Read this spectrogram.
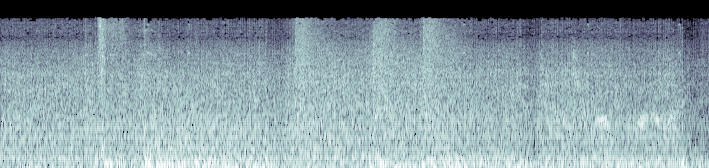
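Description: Shells explode on impact.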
